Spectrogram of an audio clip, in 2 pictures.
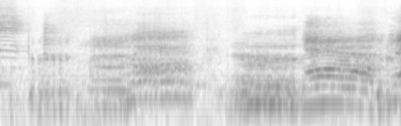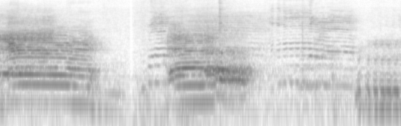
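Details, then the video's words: Several hungry sheep bleating in a barn on a Saskatchewan, Canada sheep ranch during March lambing time: strong, rich, quavering bleats, four or five long calls overlapping and rising and falling at irregular intervals. "hear sheep are very vocal when they're hungry"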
